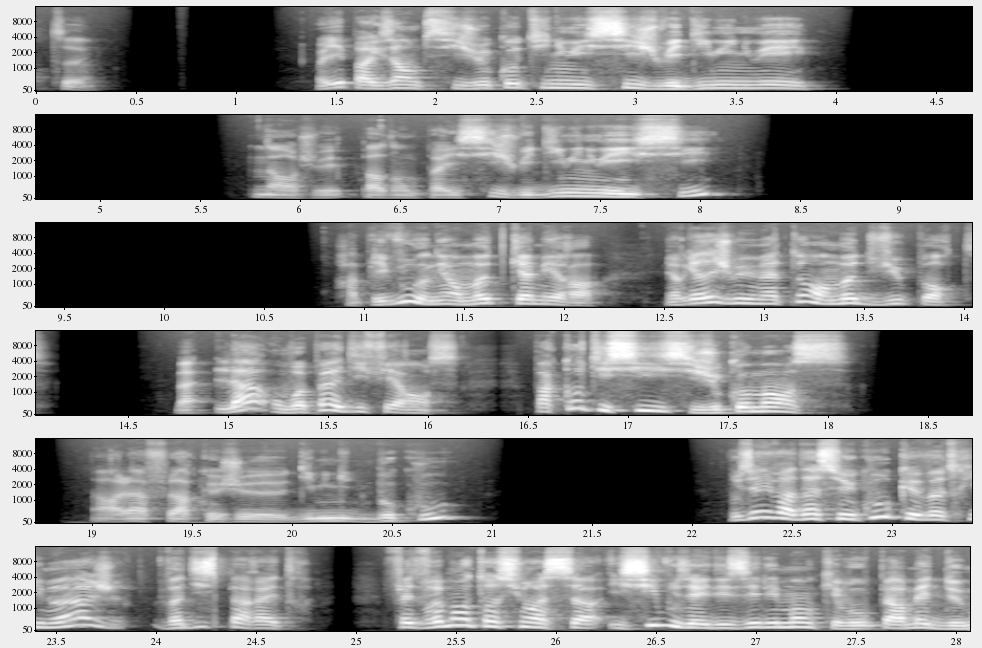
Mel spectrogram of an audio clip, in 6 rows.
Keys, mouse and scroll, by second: 2.6-4.5 drag, 7.1-9.0 drag, 12.4-14.8 middle drag, 17.4-19.2 drag.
